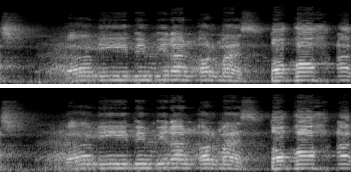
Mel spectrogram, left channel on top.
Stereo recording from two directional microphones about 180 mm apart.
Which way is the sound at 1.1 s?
35° left (ahead or behind).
